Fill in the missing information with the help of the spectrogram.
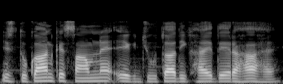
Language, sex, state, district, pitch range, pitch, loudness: Hindi, male, Jharkhand, Deoghar, 135-155 Hz, 145 Hz, -18 LUFS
